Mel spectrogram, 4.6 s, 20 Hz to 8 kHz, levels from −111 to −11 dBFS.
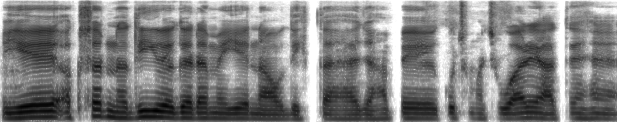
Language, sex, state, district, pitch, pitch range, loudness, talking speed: Hindi, male, Uttar Pradesh, Gorakhpur, 120 Hz, 110-130 Hz, -17 LUFS, 195 wpm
